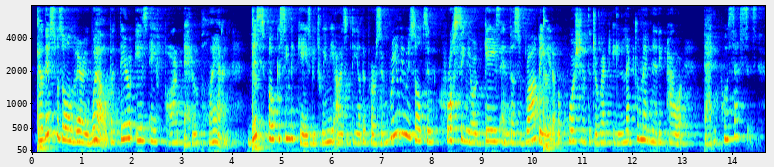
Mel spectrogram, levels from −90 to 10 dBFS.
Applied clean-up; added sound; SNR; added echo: none; Thump, thud; 17 dB; reverberation time 1.0 s.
